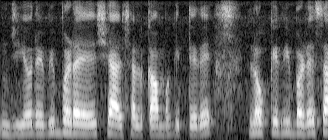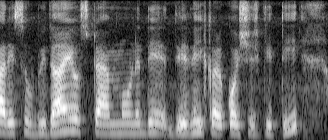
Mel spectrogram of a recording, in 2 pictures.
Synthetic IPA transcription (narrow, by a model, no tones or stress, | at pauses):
d͡ʒiːɔːɾeːbiːbəɽeʃɛːlʃəlkəmkiːt̪eːɾeː | loːkeːd̪iːbəɽeːsaːɾiːsʊbɪd̪ãːẽːʊsʈaːmʊnẽːd̪ed̪eːniːkəkoːʃɪʃkiːt̪iː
